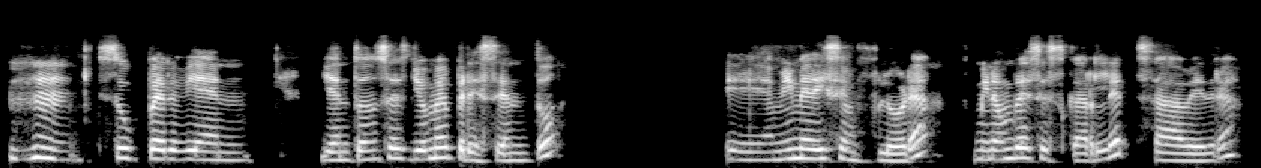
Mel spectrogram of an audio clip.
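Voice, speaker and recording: A young woman with a Chilean accent, thoughtfully telling her own story as a guest, with many pauses and restarts. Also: mid-range voice, dry recording, highs cut off. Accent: Chilean Spanish. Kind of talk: reflective personal storytelling.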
